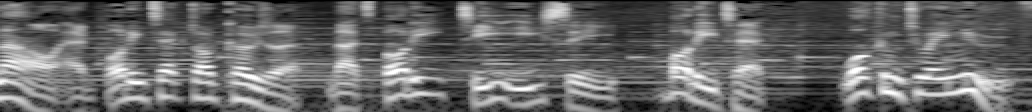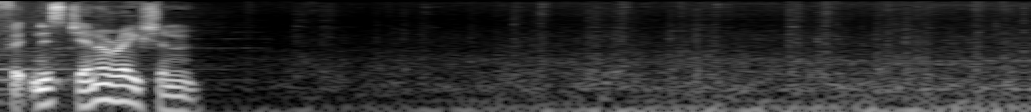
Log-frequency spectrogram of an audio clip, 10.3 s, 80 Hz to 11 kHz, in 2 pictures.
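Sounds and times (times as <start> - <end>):
speech: 0.0 - 6.3
train rumbling: 0.0 - 10.3.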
